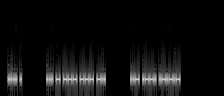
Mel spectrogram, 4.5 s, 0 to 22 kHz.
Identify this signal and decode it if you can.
Morse code, heard as a keyed tone, about 50 wpm, 700 Hz. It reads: HE STOOD UP.
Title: 3x Word-Spacing - Sentences from Top 500 Words - 50wpm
